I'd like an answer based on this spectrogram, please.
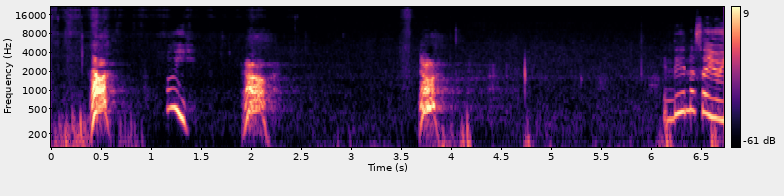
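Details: Dog barking at a tractor: three sharp, loud barks spaced over about four seconds, with people talking in between and a short voiced sound near the end.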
